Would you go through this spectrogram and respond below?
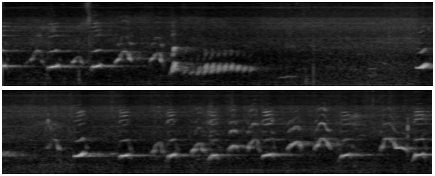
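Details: Siamang calling in a busy sequence: a loud rising, then falling, buzzy swoop and a fast trill, followed by a dense run of hoots and higher looping whoops that grow quicker toward the end.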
